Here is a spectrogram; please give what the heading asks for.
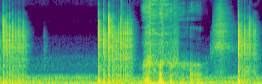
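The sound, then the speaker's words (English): Dice rolling and rattling: a few clattering bursts with short gaps between them, fairly loud and without speech. “I'm rolling my dice.”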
